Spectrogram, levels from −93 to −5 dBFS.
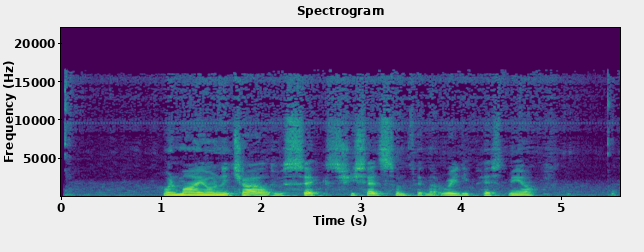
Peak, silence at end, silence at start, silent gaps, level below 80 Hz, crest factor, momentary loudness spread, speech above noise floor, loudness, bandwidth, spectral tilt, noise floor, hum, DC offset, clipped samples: -4 dBFS; 0.05 s; 0.05 s; none; -50 dBFS; 18 dB; 11 LU; 34 dB; -21 LUFS; 16.5 kHz; -6.5 dB/octave; -54 dBFS; none; under 0.1%; under 0.1%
